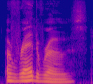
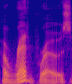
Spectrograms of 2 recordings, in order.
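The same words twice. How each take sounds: First: High, slow, savouring a red rose; girlish lingering. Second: Said in the usual way. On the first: A narrator's reading. Sansa treasures the memory, slow and high.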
